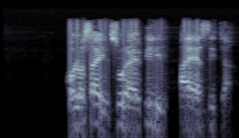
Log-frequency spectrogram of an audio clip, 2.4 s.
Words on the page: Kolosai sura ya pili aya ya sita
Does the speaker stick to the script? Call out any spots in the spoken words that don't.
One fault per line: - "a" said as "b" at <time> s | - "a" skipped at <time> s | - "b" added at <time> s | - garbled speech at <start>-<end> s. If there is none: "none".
none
